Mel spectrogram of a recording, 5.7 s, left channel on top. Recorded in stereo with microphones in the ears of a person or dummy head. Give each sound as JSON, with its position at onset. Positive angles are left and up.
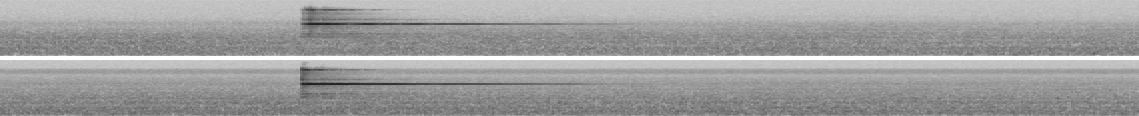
{"t": 1.5, "sound": "a bicycle bell", "side_deg": -85, "distance_m": 5.0}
